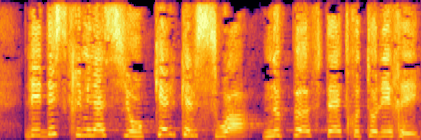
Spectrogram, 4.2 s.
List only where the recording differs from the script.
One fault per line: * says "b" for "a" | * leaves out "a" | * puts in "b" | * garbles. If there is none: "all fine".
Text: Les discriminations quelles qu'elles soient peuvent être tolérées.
* puts in "ne"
